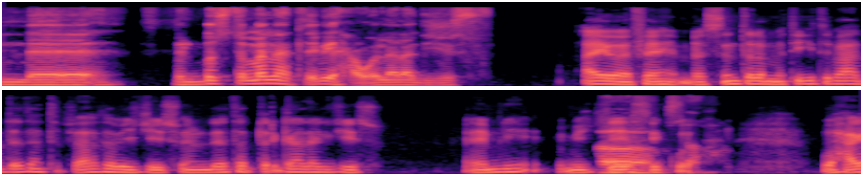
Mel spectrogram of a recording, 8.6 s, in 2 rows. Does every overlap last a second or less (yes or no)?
yes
